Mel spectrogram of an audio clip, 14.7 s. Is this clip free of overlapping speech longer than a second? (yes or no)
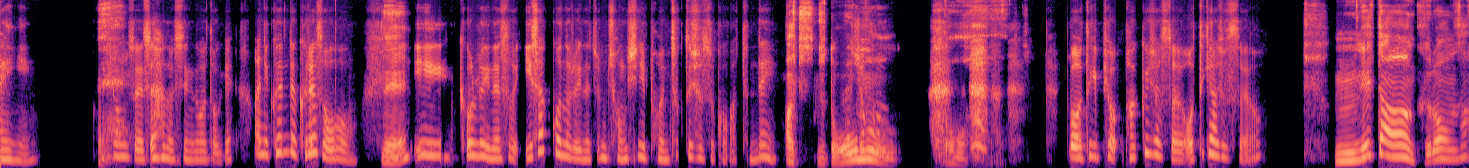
yes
